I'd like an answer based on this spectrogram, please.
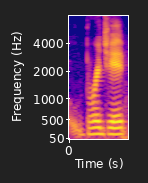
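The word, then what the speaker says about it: Brìde: So, yes, according to Scottish lore, bride, which could have been Bridget, but it's just the pronun pronunciation would have been bridge. Uh, given the D in Scottish GI gives a J sound.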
